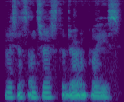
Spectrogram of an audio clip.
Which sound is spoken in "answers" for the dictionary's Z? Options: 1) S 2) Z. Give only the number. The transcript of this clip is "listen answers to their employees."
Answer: 1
